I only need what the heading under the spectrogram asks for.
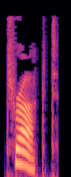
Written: trucked

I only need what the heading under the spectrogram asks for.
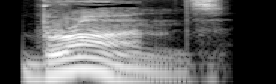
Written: bronze

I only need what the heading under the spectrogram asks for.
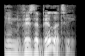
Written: invisibility

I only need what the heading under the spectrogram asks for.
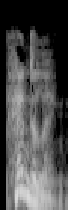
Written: pindling

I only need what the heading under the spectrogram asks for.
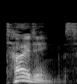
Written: tidings

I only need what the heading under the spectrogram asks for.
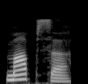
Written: Mopsa

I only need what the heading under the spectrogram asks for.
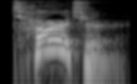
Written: tartar

